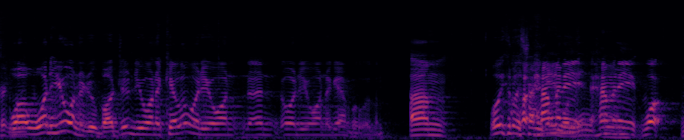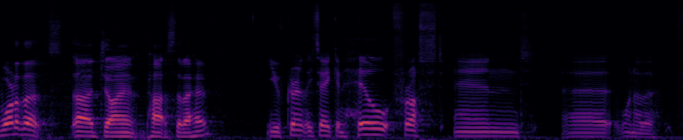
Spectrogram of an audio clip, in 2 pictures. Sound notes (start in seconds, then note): none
